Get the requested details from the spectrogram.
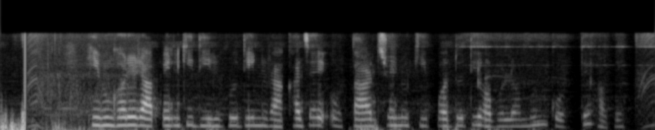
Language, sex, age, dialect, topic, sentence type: Bengali, female, 25-30, Standard Colloquial, agriculture, question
